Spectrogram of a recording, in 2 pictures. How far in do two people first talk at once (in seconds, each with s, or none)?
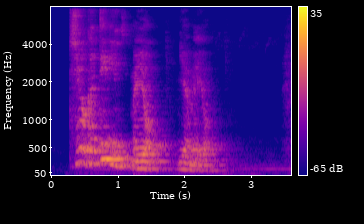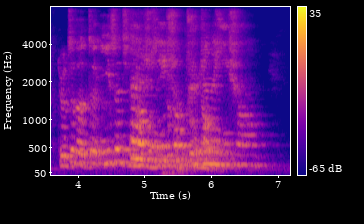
4.8 s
